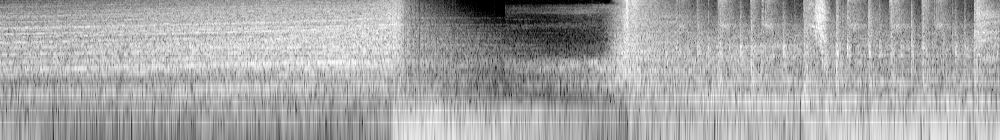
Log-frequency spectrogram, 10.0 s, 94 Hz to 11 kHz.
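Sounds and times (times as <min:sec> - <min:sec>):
suspense drone score: 0:00.0 - 0:10.0.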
